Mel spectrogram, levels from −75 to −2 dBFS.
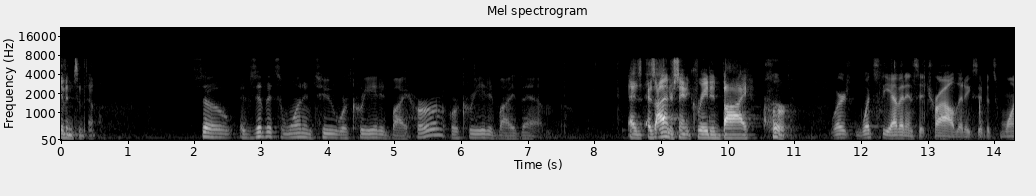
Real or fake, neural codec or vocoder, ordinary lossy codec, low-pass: real; none; Opus, 64 kbps; 7.2 kHz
